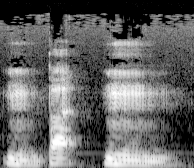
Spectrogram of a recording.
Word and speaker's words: button: vowels in some words so if you take the word button there's really no o in it but a but on it's but butn and that n is essentially the vowel in the second syllable of the word it's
